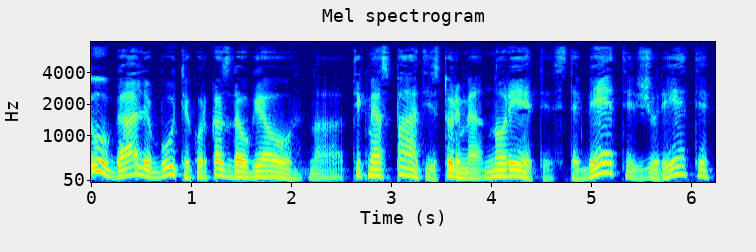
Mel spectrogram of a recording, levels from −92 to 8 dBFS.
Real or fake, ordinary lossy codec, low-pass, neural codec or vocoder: real; MP3, 32 kbps; 7.2 kHz; none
